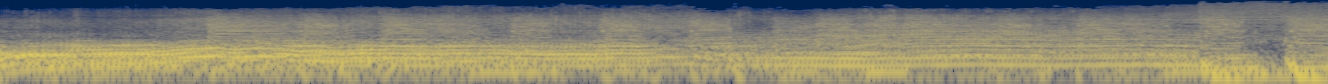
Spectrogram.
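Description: A racing car engine in motorsports action roars loudly and continuously, its dense, buzzing drone holding steady with slight surges in pitch and a brief dip near the end.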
